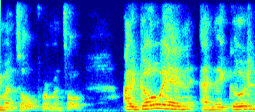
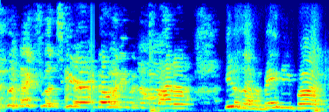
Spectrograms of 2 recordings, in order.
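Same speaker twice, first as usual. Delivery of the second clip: higher, giggling through it; laughing mock; 7 semitones higher than usual. Mom joking about her second baby, laughing.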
